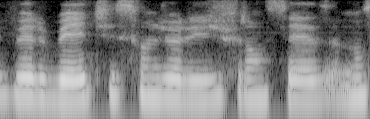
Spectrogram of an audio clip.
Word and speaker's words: verbe: Enquete e verbete. Verbe e enquête. Em francês fala verbe, para dizer verbete, e enquête, para dizer enquete. Enquête e verbe. Verbe. O E final é mudo.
